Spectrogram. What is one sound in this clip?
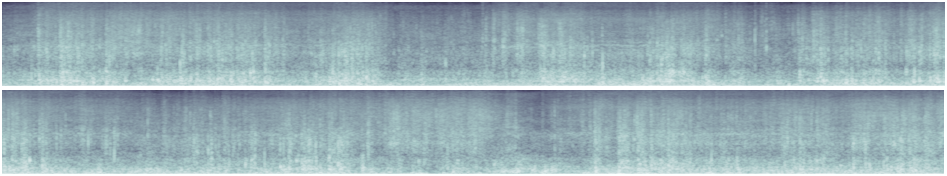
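Wind buffets the microphone as the bike rides at speed.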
